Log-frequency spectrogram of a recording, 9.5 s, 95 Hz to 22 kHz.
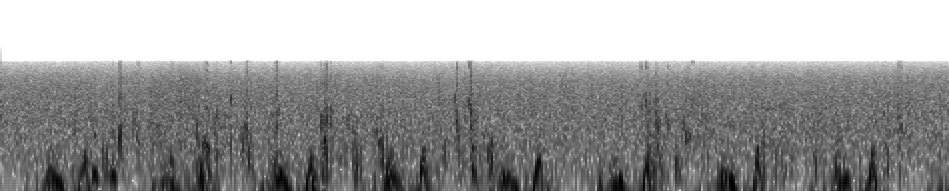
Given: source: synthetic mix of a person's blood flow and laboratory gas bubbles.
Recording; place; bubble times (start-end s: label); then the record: Doppler ultrasound of blood flow; precordium
0.71-0.80 s: bubbles
0.88-1.25 s: bubbles
1.30-1.44 s: bubbles
1.55-1.60 s: bubbles
1.68-1.76 s: bubbles
1.93-2.33 s: bubbles
2.38-2.56 s: bubbles
2.64-2.82 s: bubbles
3.12-3.64 s: bubbles
3.73-3.98 s: bubbles
4.39-4.97 s: bubbles
6.37-7.07 s: bubbles
7.52-7.95 s: bubbles
8.08-8.26 s: bubbles
8.31-8.41 s: bubbles
8.79-8.90 s: bubbles
8.95-9.03 s: bubbles
From the record:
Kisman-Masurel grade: 232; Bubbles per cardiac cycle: several, 3 to 8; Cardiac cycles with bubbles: 50 to 99%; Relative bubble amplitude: moderate (0.250 to 0.450); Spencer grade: 3 (all of the cardiac periods contain showers or single bubble signals, but not dominating or overriding the cardiac motion signals); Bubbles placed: anywhere in the cardiac cycle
